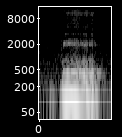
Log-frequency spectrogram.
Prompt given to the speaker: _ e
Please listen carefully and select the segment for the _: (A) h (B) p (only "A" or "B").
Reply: B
